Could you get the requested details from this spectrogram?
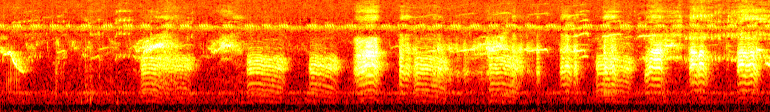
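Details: Hoarse, rasping rook caws repeated more than once per second in an irregular series. Some calls are short and clipped, others drawn out, and louder notes come toward the end.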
